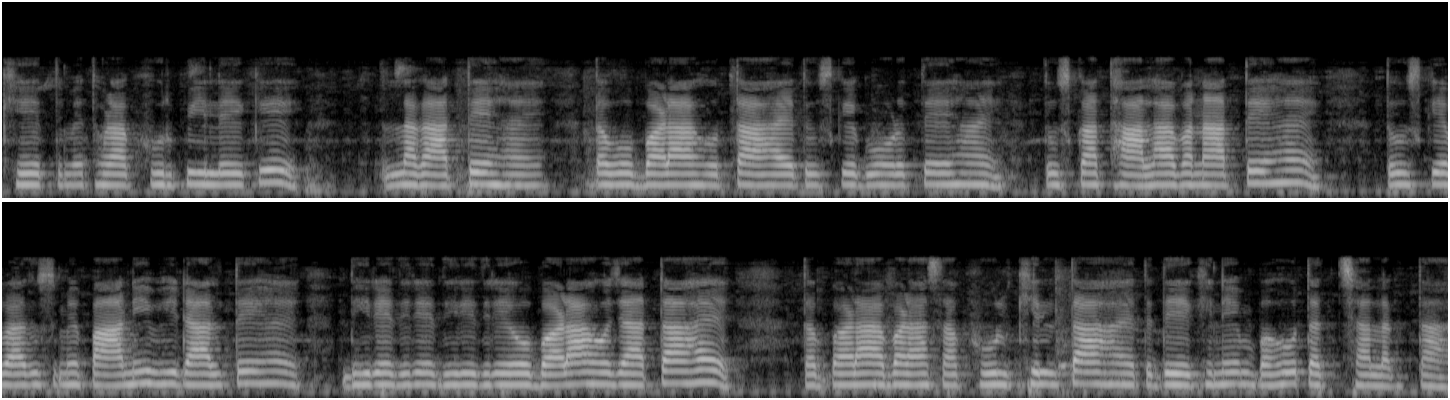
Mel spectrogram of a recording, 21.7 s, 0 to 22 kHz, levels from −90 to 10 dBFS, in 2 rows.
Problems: constant background noise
